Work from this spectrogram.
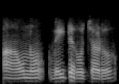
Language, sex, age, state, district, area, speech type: Telugu, male, 18-30, Andhra Pradesh, Chittoor, rural, conversation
